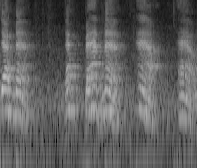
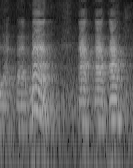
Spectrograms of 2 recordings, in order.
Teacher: much opener quality, almost like Cardinal 4 [ a ]. We now have this opener quality [ ˈðat bad ˈman ]. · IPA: æ˕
